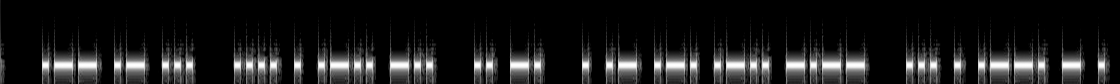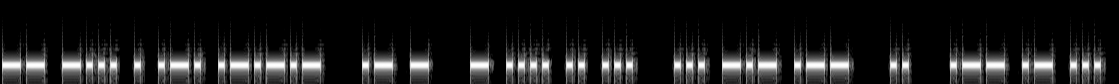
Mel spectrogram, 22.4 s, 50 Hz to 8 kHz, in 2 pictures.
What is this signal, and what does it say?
Morse code, heard as a keyed tone, about 20 wpm, 610 Hz. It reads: WAS HELD IN EARLY SEPTEMBER. AT THIS SKW I WAS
